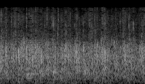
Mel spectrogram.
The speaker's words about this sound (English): I want every person to clap your hands like you mean it and that you understand what I'm saying.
